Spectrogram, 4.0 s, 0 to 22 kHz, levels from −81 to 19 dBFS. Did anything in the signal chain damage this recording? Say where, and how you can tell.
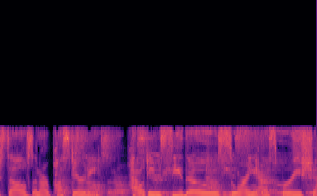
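Yes. An echo leak, likely from call processing. A copy of the speech returns 0.93 s late. It is about 10 dB down from 0.67 to 2.23 s, and about 5 dB down from 2.57 s on.

Concealed Bluetooth headset packet loss on the headset link at 2.69 s. One 7.5 ms frame dropped. The receiver filled it with recent waveform, so it is nearly hidden.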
